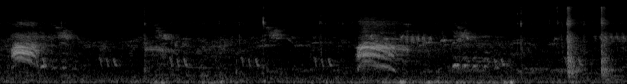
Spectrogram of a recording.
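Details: Crows squabbling over food; two strong hoarse caws at the start and near mid-clip, with fainter answering caws and thin high chirps of small birds and light ticking noises between.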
